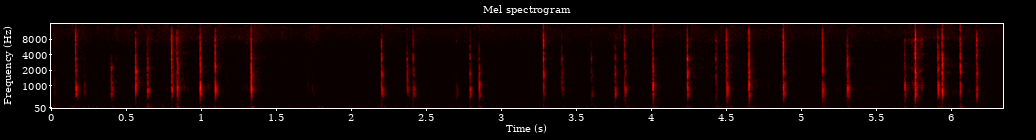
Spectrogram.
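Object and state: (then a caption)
Paperboard box tapped with nails. Long acrylic nails, with rings worn on several fingers, tap and scratch the top and front of a closed, long thin purple Crest paperboard toothpaste box lying on fur. About 28 quick, dry, clicky taps come in an uneven run, each with a bright tick and a hollow papery knock. Soft scratching fills the gaps at a quiet level, and nothing rings on.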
